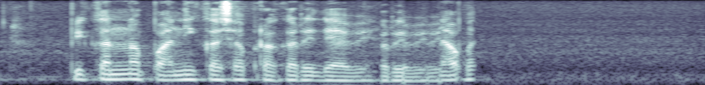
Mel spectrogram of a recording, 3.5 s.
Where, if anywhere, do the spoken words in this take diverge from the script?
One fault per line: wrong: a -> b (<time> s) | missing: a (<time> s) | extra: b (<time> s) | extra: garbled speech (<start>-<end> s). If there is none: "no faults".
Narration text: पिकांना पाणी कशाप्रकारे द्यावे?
extra: garbled speech (1.9-2.4 s)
